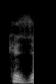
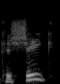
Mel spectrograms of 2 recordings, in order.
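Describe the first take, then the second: First: The name is said as 'Kazook', with 'z'. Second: The name is said as 'Kashyyyk', with 'sh'. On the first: This is how the characters in the show say it. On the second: This is the usual way fans say it.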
